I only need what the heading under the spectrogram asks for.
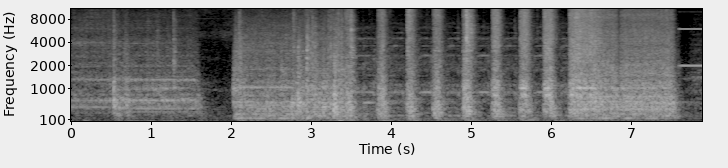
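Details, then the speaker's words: Epson EcoTank ET-16600 automatic document feeder after stripdown and replacing one small gear that caused grinding and jamming: even rhythmic whirring and light clicks about three per second, no grinding or skipping; feeder working. "All right, that's it working. Let me just test that one more time with 2 sheets."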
